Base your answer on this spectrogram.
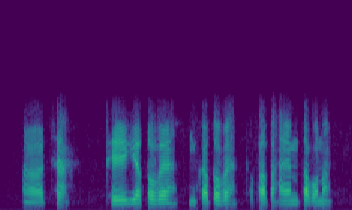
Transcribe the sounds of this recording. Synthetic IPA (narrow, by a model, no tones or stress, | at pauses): aːtːʃʰa | ʈʰik̚jat̪ɔβɛmkat̪ɔβɛk̪ɔt̪ʰat̪aɦãjɛnt̪abɔna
